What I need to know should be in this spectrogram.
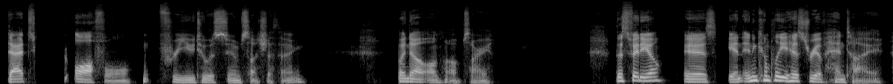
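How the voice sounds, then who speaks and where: A man's voice: on the low side, a bit bright, dry recording, clean studio sound. A man giving casual, playful, tongue-in-cheek live commentary as a streamer reacting to a video.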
